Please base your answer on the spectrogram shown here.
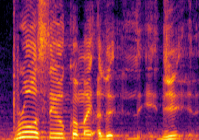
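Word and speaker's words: προσεύχομαι: Et alors que dans le mot grec, c'est, excusez-moi, prosoukomai. C'est ça, hein, docteur, c'est bien ça? J'ai bien prononcé? Proseukomai. On ne va pas le répéter ensemble, mais voilà, c'est ça. Proseukomai.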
